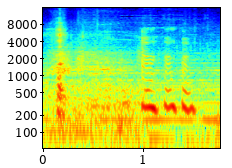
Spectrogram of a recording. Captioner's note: laughter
